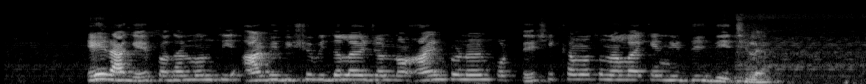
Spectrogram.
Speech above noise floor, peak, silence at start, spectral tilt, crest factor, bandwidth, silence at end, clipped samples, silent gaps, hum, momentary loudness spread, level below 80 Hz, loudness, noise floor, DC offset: 35 dB; -4 dBFS; 0.9 s; -5.5 dB/octave; 22 dB; 11.5 kHz; 0.15 s; under 0.1%; none; none; 14 LU; -60 dBFS; -25 LUFS; -61 dBFS; under 0.1%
